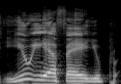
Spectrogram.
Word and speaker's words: UEFA: Oh, you pronounce it UEFA. Okay. So it's UEFA.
